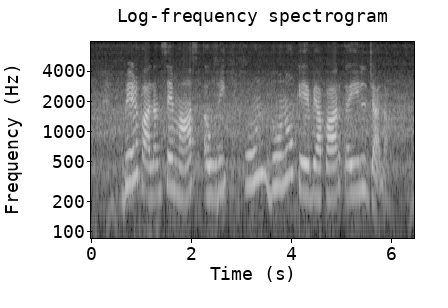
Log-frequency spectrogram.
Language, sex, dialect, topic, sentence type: Bhojpuri, female, Northern, agriculture, statement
